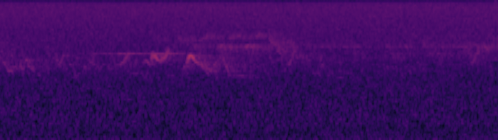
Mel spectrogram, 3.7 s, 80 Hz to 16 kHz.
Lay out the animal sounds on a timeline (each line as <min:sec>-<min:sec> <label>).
0:00.0-0:02.4 Red-eyed Vireo (Vireo olivaceus)
0:00.2-0:01.9 Scarlet Tanager (Piranga olivacea)
0:00.6-0:03.7 White-throated Sparrow (Zonotrichia albicollis)
0:01.1-0:02.3 Chestnut-sided Warbler (Setophaga pensylvanica)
